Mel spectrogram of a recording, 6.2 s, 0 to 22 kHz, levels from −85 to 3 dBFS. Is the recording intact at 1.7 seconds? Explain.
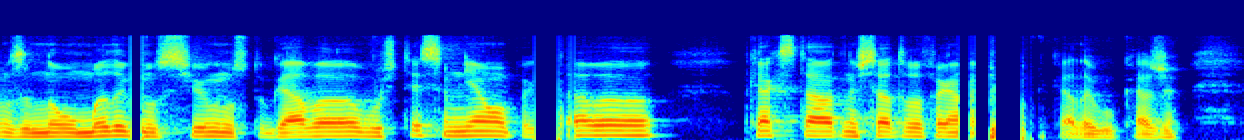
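Yes, the speech at 1.7 seconds is intact, carried cleanly through the G.722 wideband telephone coding at 64 kbit/s, with no dropout, click or distortion at that point.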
